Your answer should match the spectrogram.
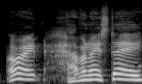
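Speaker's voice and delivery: retold sarcastic pleasantry; mockingly polite. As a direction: send them off with mocking sweetness. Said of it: "kinda, like, mockingly".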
